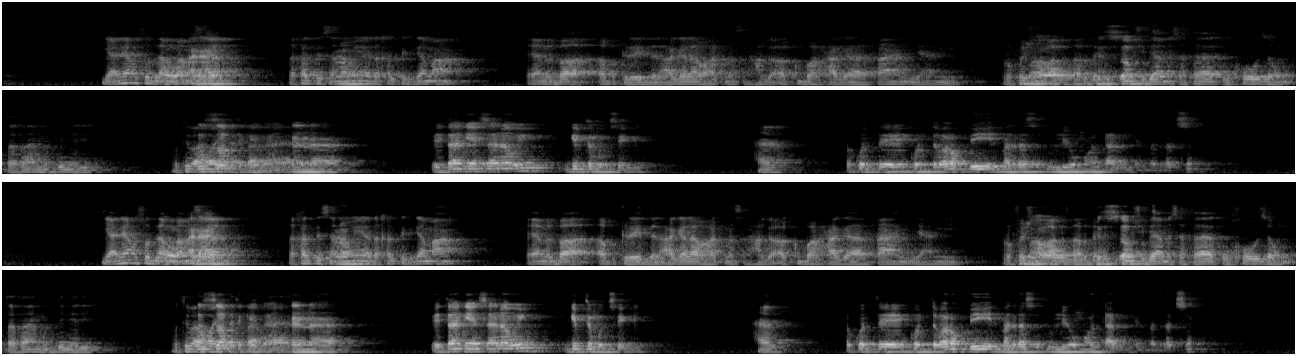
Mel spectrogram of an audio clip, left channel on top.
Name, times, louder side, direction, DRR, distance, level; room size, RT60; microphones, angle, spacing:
voice 1, 1.0-2.3 2.9-4.6 5.2-9.6 10.0-13.8 14.6-15.9 20.5-20.7, right 3 dB, 40° right, 5 dB, 0.8 m, -30 dB
voice 2, 1.5-2.3 3.3-3.6 10.2-11.4 14.9-16.3 17.2-19.3 21.4-24.9, right 2 dB, 70° right, 7 dB, 1.2 m, -25 dB
14.0 x 6.9 x 5.4 m, 0.84 s
head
